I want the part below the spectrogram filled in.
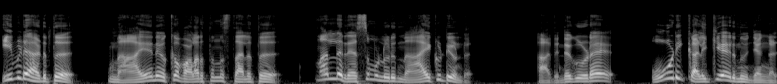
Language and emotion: Malayalam, happy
